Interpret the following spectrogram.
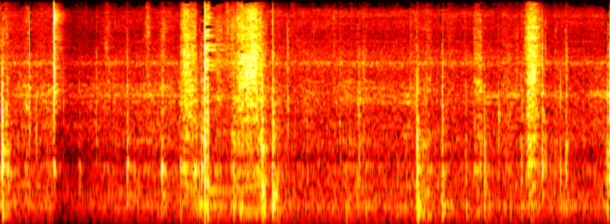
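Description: Handling noise of a small plastic AM radio: scattered clicks, taps and rubbing as it is turned in the hand and its knobs are touched, the sharpest click about two seconds in.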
